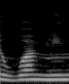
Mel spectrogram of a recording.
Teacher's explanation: ومن نفس اللہ یہاں پہ ادغام ہے تو ایک نون پڑھا جائے گا، نون ساکن والا جو ہے وہ نہیں پڑھیں گے. ومن میم کو نون میں داخل کریں گے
